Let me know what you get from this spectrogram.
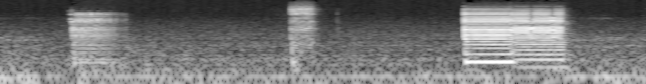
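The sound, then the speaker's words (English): Three harsh electronic buzzes with no one talking: a short one, a very brief chirp, then a longer, louder buzz with a strong harmonic tone, over a faint low hum. “You will listen to buzzer sound effect all sound.”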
